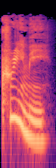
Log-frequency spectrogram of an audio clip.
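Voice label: "creamy", English, British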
